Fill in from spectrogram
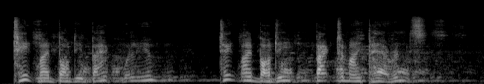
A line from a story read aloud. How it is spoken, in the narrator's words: whispered the figure of Cedric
